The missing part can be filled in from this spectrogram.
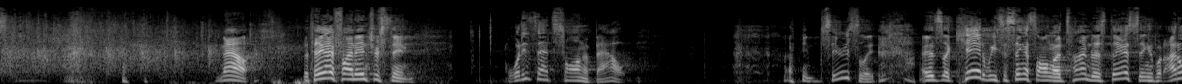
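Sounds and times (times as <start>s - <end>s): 
audience applause: 0.0s - 3.1s
laughter: 0.6s - 1.8s
speech: 2.2s - 4.2s, 5.1s - 6.3s, 7.8s - 11.8s.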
